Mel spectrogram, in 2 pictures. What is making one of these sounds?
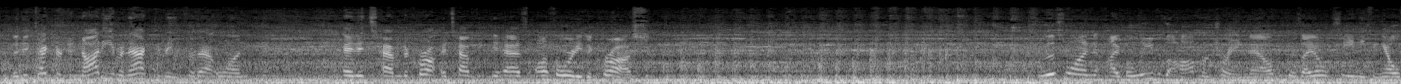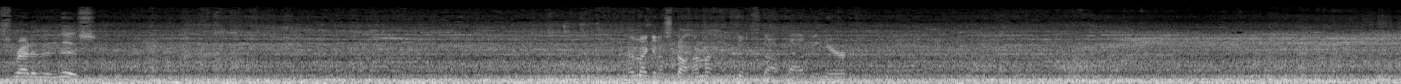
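A freight train rumbles steadily past at close range.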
